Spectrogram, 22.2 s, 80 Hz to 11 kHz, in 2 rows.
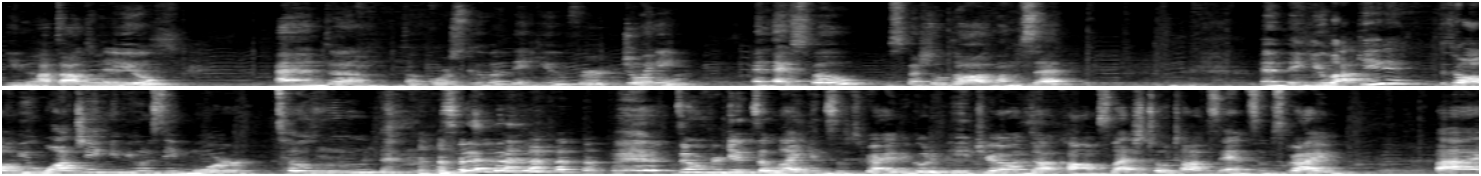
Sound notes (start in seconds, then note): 13.4 laughs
